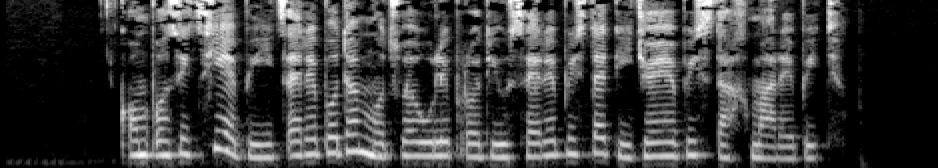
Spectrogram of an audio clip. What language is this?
Georgian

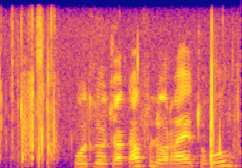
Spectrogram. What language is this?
Northern Sotho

